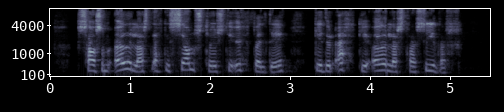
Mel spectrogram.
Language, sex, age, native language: Icelandic, female, 30-39, Icelandic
